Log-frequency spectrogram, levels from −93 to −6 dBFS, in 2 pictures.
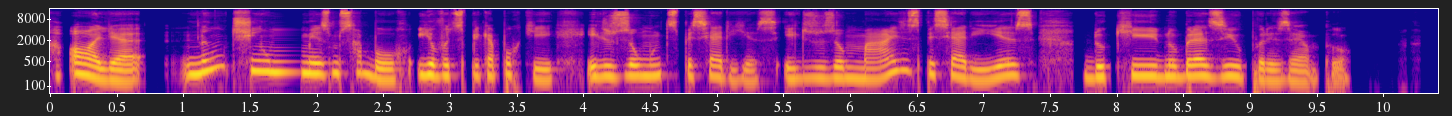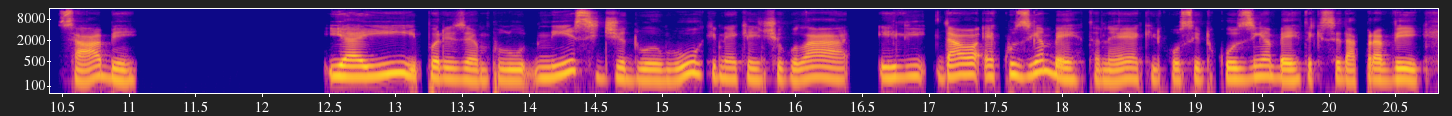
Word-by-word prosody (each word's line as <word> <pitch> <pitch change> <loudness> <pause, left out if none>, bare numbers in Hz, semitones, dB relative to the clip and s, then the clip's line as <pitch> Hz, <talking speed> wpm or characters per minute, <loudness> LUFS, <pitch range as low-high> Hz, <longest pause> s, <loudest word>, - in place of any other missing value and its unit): Olha, 160 -11 +5 0.3
não 265 - +2
tinha 280 -5 +2
o 265 - +4 0.3
mesmo 235 0 +3
sabor, 190 -11 +2
e 215 - +1
eu 215 - +7
vou 200 - 0
te - - +3
explicar 200 0 -1
porquê. 165 -7 -6 0.2
Eles 190 +1 +1
usam 205 -1 +3
muito 200 +1 -2
especiarias, 160 -9 -1
eles 170 +1 -5
usam 175 0 -2
mais 175 - -2
especiarias 205 - 0 0.4
do 185 +1 +2
que 200 0 0
no 190 0 0
Brasil 195 0 +3
por 160 -3 -4
exemplo, 145 -2 -5 0.7
sabe. 150 0 0 1.4
E 200 -1 +4
aí 200 +6 +3
por 175 -2 +1
exemplo 150 -2 -2
nesse 200 - +1
dia 170 0 -1
do 155 -1 -4
hambúrguer, 180 +9 -1
né, 170 -1 -2
que 165 - -10
a - - 0
gente 155 - -7
chegou 160 -2 -3
lá, 175 -1 +2 0.2
ele 185 +2 -3
dá 205 +4 +4
é 195 - 0
cozinha 215 +4 +1
aberta, 165 - -1
né, 150 +2 -1
aquele 155 -2 -8
conceito 155 +1 -4
cozinha 165 +4 +1
aberta 150 -4 0
que - - -9
você 160 - -1
dá 145 -2 -1
para 155 +2 +2
ver, 155 0 +2
180 Hz, 160 wpm, -21 LUFS, 155-200 Hz, 1.4 s, eu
